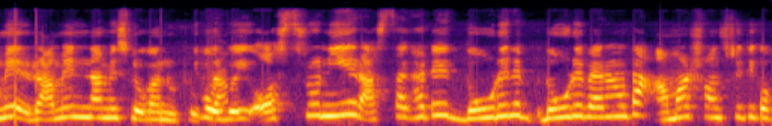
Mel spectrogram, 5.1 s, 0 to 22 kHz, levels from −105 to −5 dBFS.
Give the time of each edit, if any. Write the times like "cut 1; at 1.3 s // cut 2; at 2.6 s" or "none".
cut 1; at 1.3 s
